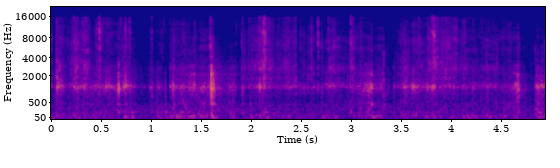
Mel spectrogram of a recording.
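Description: Long fingernails on both hands scratch the sides of a crepe-paper covered decorative pumpkin. The result is a soft, dry, papery scratching and crinkling with brief sharp ticks and a faint steady tone around 1.1 kHz. Bright hiss runs up into the high range.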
